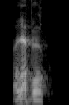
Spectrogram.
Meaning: 1. kolobok (a round loaf) 2. a plump and round person of a short height; anyone resembling a character in the well-known East Slavic fairy-tale Kolobok
- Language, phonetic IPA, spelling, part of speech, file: Russian, [kəɫɐˈbok], колобок, noun, Ru-колобок.ogg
